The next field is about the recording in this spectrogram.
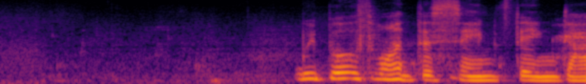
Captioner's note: chemicals bubbling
